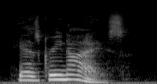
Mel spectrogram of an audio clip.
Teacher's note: Once again, the stress is on the noun, eyes. There is less stress on green.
